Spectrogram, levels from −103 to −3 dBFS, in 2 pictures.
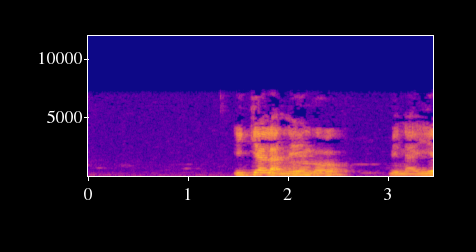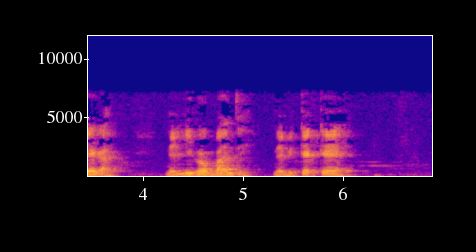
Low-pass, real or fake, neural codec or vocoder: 7.2 kHz; real; none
